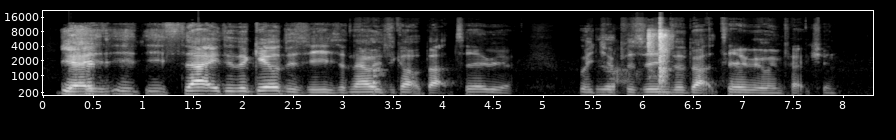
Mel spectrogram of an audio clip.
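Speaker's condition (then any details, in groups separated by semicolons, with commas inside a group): Cerebral palsy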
